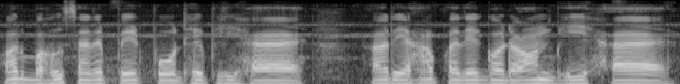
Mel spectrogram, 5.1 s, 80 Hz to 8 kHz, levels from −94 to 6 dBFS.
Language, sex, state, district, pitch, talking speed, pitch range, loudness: Hindi, male, Jharkhand, Palamu, 120 Hz, 165 wpm, 110-125 Hz, -18 LUFS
